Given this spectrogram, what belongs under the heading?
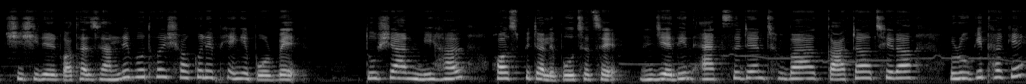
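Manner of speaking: ordinary delivery, nothing marked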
